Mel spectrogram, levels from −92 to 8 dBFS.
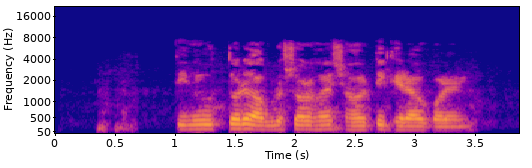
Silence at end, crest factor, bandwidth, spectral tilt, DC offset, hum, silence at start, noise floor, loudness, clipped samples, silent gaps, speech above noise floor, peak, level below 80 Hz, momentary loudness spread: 0.4 s; 18 dB; 7.4 kHz; -5.5 dB/octave; under 0.1%; none; 0.35 s; -50 dBFS; -19 LUFS; under 0.1%; none; 31 dB; -2 dBFS; -64 dBFS; 10 LU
